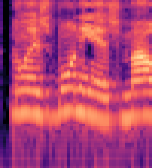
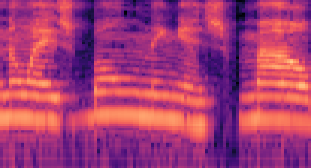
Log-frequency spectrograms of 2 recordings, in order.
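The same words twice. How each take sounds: First: It is spoken quickly and flatly, without emotion. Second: It is spoken very slowly, almost in slow motion. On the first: "meio corridinho mesmo" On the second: "Como se você quisesse quase fazer uma câmera lenta"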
